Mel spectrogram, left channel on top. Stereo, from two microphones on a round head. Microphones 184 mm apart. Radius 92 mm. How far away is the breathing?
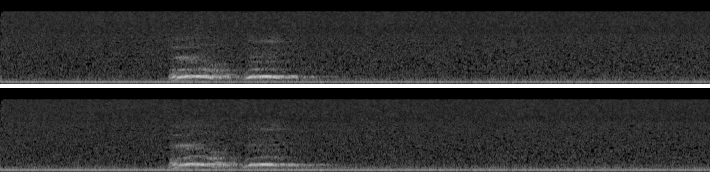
About 6 m.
